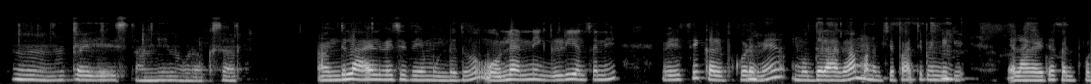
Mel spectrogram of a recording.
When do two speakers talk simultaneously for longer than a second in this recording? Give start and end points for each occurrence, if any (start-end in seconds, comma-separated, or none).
none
